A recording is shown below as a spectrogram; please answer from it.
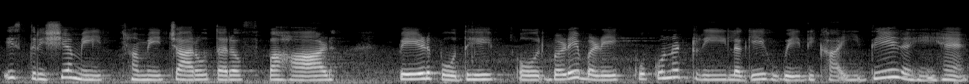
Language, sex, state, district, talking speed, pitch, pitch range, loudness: Hindi, female, Punjab, Fazilka, 125 wpm, 220 Hz, 210-245 Hz, -16 LUFS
